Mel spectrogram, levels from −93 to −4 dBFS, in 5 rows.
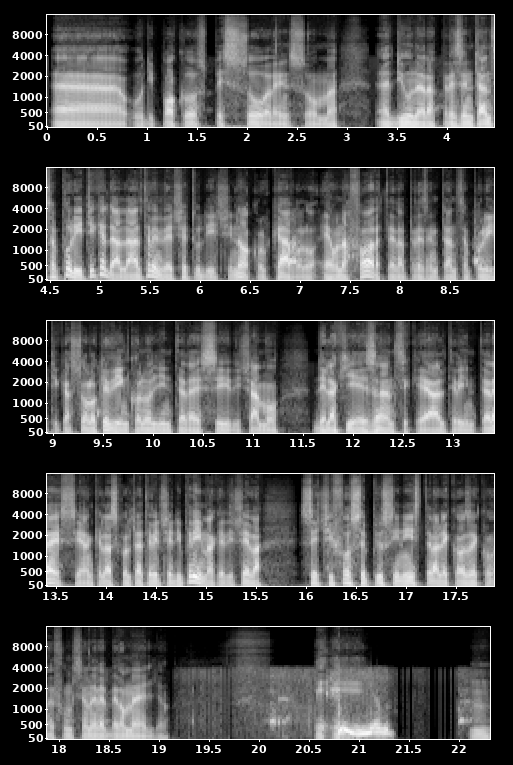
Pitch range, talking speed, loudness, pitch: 80-100 Hz, 140 wpm, -17 LUFS, 90 Hz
